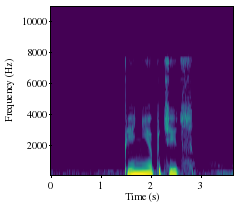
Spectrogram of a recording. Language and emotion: Russian, neutral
